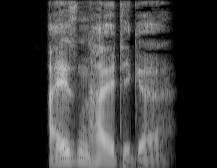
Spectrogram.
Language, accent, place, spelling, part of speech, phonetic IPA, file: German, Germany, Berlin, eisenhaltige, adjective, [ˈaɪ̯zn̩ˌhaltɪɡə], De-eisenhaltige.ogg
- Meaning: inflection of eisenhaltig: 1. strong/mixed nominative/accusative feminine singular 2. strong nominative/accusative plural 3. weak nominative all-gender singular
